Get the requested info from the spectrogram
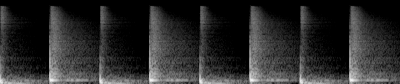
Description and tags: Just a drum loop :) (created with Flstudio mobile)
drums, dubstep, 120bpm, loop, synth, beat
